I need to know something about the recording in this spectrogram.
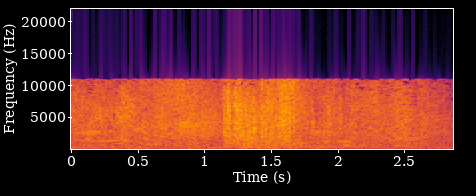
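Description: Wooden beams burst and clatter loudly.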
